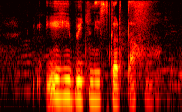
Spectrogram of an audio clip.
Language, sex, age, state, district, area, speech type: Hindi, female, 45-60, Uttar Pradesh, Chandauli, rural, spontaneous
